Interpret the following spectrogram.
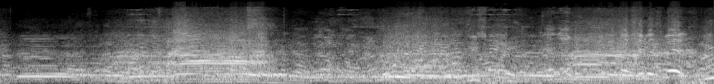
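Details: Sahiwal bull calves at a cattle market where Dhaka farmers buy stock, Bangladesh, 8 July: several overlapping, drawn-out lowing calls, some rising then falling, follow one another across the clip, with steady crowd chatter and shouting voices behind.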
